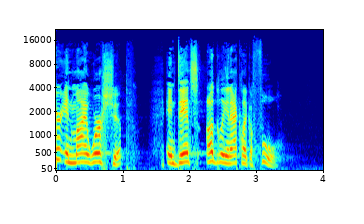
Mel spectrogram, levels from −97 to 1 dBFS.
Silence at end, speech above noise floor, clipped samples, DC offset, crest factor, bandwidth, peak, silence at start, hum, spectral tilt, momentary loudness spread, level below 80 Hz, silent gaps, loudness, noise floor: 0.75 s; 50 dB; under 0.1%; under 0.1%; 18 dB; 15 kHz; -4 dBFS; 0 s; none; -4 dB/octave; 13 LU; -62 dBFS; none; -22 LUFS; -72 dBFS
